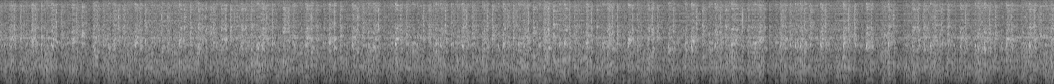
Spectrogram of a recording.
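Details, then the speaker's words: Rat rod engine idling evenly and steadily with a fast light patter under hiss, no misses or knocks, after a clogged fuel filter was replaced with a temporary plastic diesel filter; running normally again. "okay just to illustrate he's running now so I think problem solved"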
